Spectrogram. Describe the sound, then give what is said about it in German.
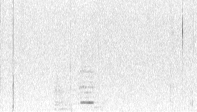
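A single short, whiny meow from a pet cat whining again, fairly soft, with a few faint clicks and taps around it. “Meine Katze jammert schon wieder.”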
